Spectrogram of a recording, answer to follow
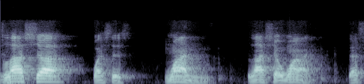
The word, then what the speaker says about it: La Shawan: uh lasher one because when you connect the letters the second character right in the connection gets what's called a soft sound okay a soft sound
